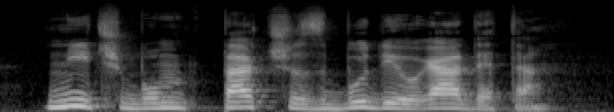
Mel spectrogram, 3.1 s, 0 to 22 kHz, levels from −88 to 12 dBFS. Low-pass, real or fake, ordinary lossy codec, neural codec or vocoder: 19.8 kHz; real; none; none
